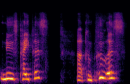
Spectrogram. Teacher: The pure U sound doesn't exist locally.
